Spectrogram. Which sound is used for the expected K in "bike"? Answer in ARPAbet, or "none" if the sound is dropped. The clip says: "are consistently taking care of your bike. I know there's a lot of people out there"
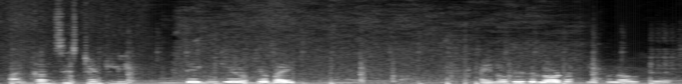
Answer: none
